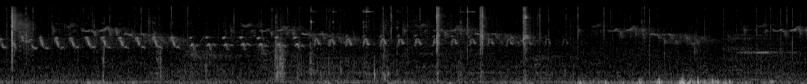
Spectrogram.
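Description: A songbird sings a fast trill of repeated chirps, about seven a second, which stops a little over three seconds in. Fainter bird calls follow, with scattered small clicks and a few low thuds near the end.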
